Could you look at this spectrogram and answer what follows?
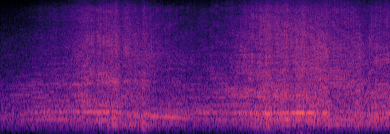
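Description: Stock race cars from the CRA All-Stars Tour battle at Auto City Speedway, their engines roaring steadily and swelling in a continuous drone as the pack runs close together, with no talk.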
